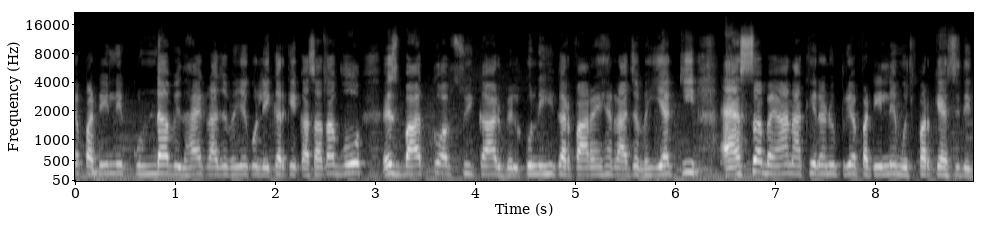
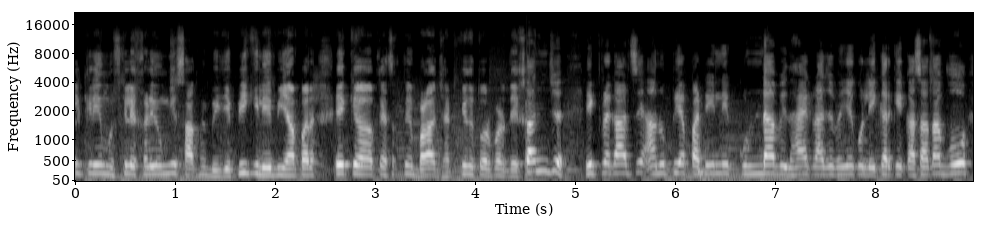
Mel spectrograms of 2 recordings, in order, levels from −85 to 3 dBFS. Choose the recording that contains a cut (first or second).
second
